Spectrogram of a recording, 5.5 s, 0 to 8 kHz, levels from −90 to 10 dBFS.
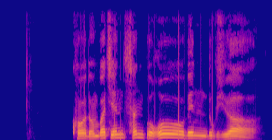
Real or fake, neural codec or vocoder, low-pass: real; none; 7.2 kHz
